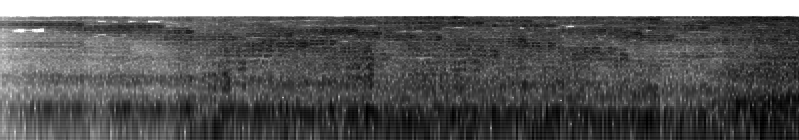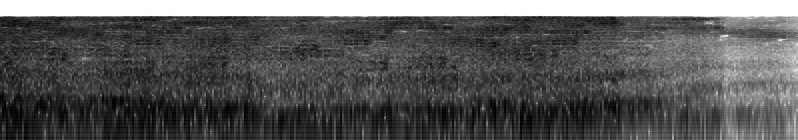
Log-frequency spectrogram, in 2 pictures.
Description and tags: Intergalactic communication space noises made with either coagula or the other freeware image synth I have.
